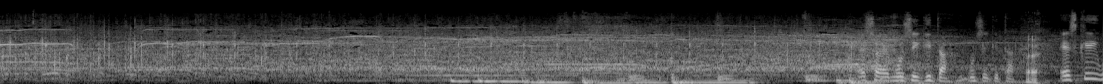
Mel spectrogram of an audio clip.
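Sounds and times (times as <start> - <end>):
concert audience applause: 0.0 - 11.0
high whistles: 1.4 - 9.0
speech: 8.7 - 11.0.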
